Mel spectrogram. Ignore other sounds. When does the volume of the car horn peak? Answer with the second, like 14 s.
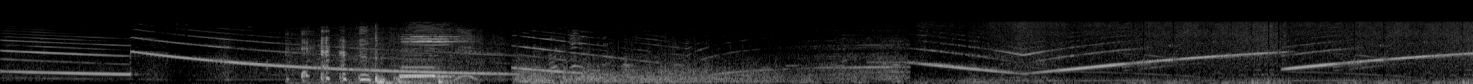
4 s.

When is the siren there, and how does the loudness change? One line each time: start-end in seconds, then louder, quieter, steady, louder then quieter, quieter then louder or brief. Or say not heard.
0.0-14.6 quieter then louder.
